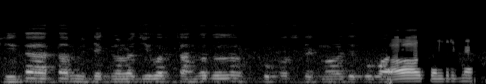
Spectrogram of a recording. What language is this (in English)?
Marathi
